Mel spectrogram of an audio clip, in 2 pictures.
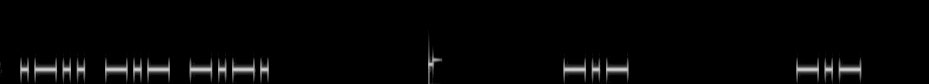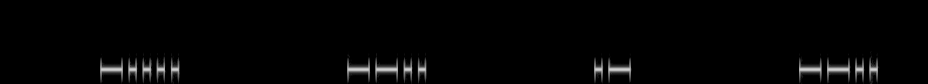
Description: Morse code, heard as a keyed tone, about 17 wpm, spaced as for 6 wpm, 700 Hz. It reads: LKC KK6ZAZ
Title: USA Call Signs - 6 Characters - 8x Character Spacing - 17wpm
